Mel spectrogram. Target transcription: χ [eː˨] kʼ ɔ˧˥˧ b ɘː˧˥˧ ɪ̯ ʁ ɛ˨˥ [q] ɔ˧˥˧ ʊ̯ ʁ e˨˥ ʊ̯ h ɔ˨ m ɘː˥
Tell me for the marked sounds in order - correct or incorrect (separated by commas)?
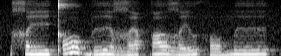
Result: correct, correct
